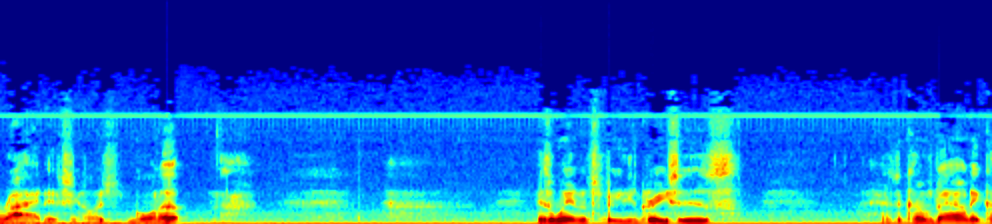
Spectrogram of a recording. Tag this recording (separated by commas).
Speech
